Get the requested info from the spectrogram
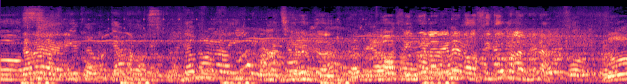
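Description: Several people talking over one another, with a low thump repeating about once a second under the voices that stops about four and a half seconds in.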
